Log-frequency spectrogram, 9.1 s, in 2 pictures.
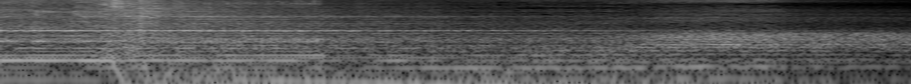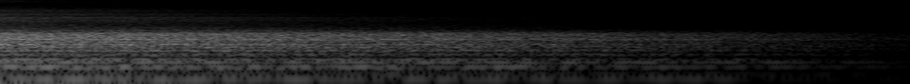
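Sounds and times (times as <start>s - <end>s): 
background music extended mix: 0.0s - 5.3s.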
